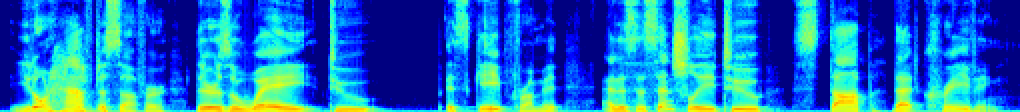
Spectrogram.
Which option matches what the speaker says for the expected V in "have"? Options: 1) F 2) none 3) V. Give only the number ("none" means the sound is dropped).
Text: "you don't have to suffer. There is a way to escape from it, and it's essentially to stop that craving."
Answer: 1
